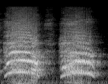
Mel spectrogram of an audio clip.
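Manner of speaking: short, high, loud screams; two sharp demonstrative shrieks. Shown as a demonstration. Viewer showing how they screamed, high short screams. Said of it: "this is how I was screaming".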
